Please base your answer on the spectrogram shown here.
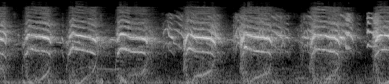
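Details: Rose-ringed parakeet, the green Indian ringneck, calling in a way said to prompt other parakeets to sing and mate: loud, harsh, grating squawks with ringing overtones, about seven in a row, each under half a second, at uneven intervals.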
